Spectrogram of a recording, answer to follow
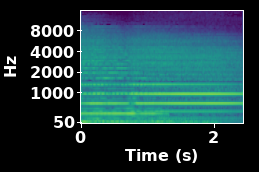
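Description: Closing theme music of a TV programme ending on a long held chord. The low bass drops out about a second and a half in, leaving the upper notes sustained.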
